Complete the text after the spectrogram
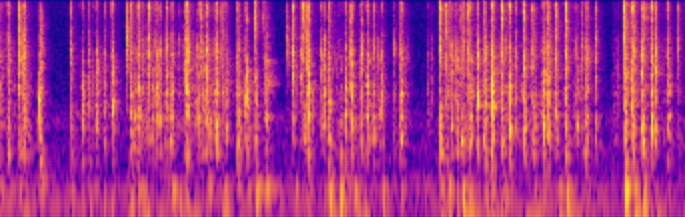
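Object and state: Plastic keyboard with round keycaps being typed on.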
